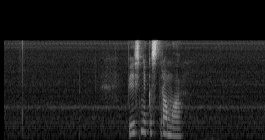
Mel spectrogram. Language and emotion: Russian, neutral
